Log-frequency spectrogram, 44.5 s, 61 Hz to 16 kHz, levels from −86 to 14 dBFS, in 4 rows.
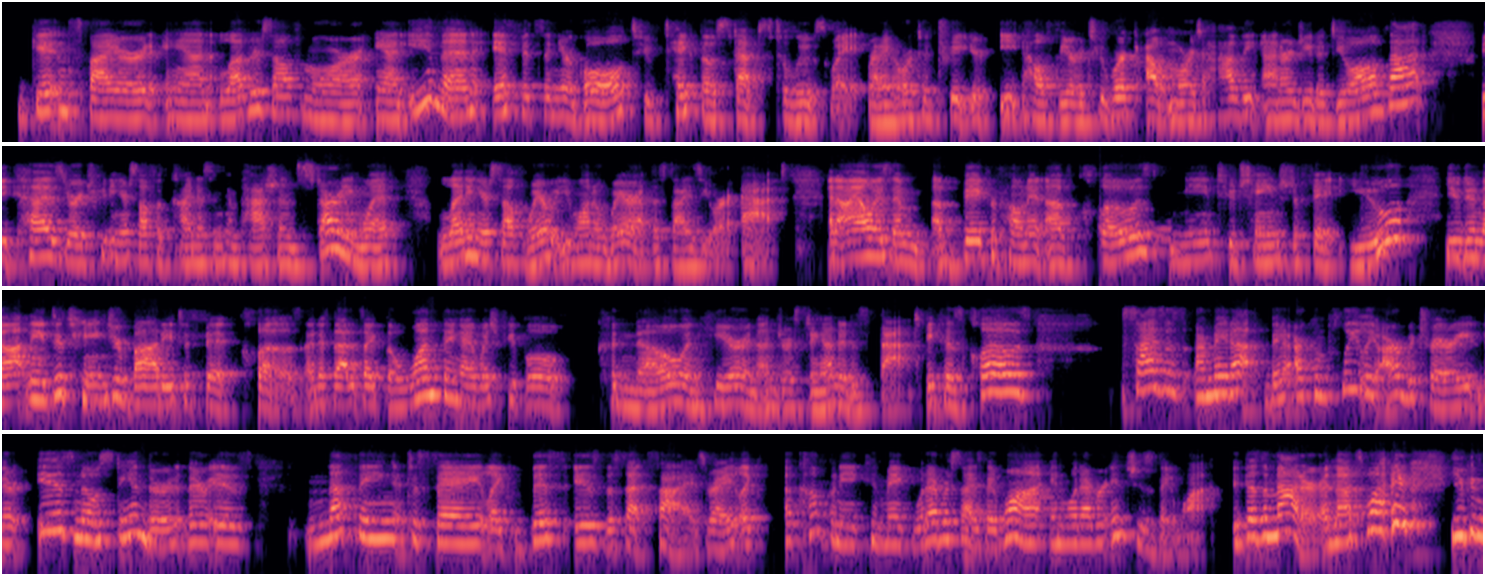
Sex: female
